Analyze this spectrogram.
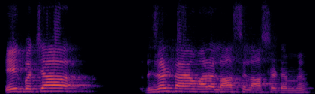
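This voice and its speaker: A middle-aged man from Pakistan with a Pakistani Urdu accent, lecturing a class in a chatty, animated way with frequent "theek hai ji" asides. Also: high voice, fast, lo-fi sound. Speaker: accountancy teacher. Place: classroom with air conditioners and lights.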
